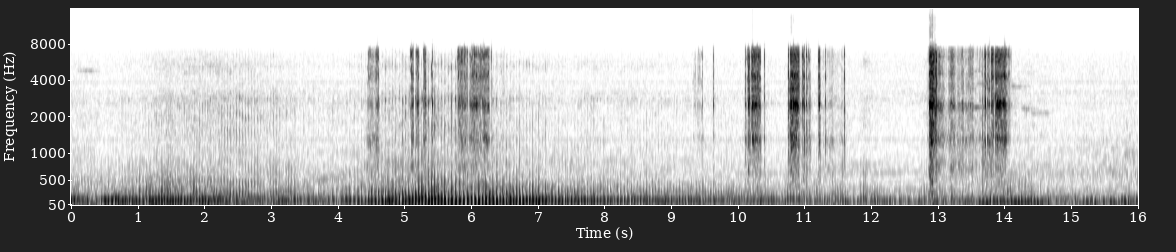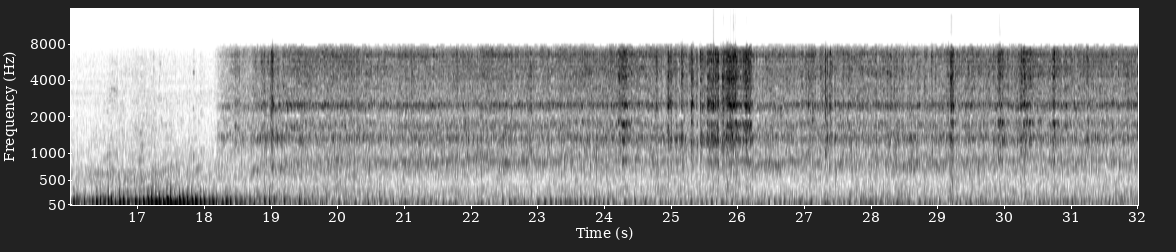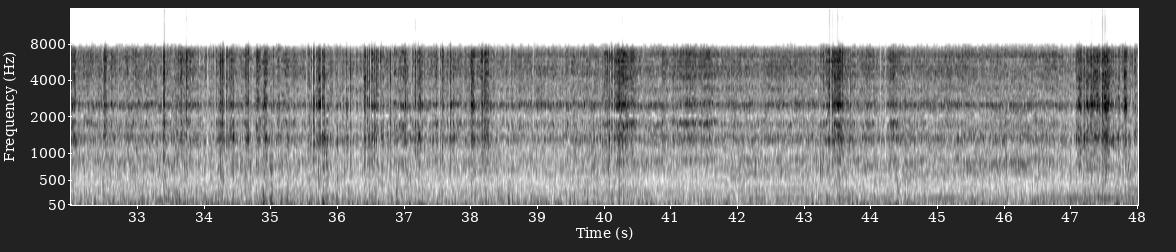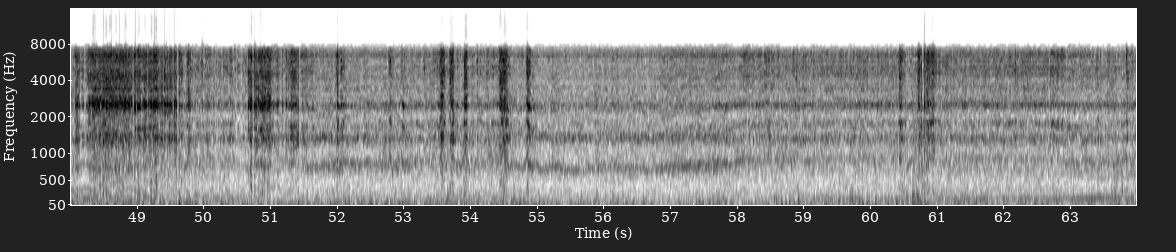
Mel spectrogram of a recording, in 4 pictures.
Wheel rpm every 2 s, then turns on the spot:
0, 0, 0, 20, 10, 20, 0, 10, 170, 220, 230, 230, 230, 230, 230, 230, 230, 230, 230, 230, 240, 220, 220, 220, 220, 190, 180, 190, 230, 240, 230, 230.
6-12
